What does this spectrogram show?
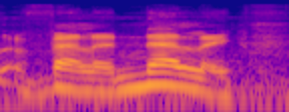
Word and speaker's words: Felinheli: We're actually in a place called Felinheli. Now, it's with a F, but you pronounce it with a V, I'm told anyway, because we're off to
